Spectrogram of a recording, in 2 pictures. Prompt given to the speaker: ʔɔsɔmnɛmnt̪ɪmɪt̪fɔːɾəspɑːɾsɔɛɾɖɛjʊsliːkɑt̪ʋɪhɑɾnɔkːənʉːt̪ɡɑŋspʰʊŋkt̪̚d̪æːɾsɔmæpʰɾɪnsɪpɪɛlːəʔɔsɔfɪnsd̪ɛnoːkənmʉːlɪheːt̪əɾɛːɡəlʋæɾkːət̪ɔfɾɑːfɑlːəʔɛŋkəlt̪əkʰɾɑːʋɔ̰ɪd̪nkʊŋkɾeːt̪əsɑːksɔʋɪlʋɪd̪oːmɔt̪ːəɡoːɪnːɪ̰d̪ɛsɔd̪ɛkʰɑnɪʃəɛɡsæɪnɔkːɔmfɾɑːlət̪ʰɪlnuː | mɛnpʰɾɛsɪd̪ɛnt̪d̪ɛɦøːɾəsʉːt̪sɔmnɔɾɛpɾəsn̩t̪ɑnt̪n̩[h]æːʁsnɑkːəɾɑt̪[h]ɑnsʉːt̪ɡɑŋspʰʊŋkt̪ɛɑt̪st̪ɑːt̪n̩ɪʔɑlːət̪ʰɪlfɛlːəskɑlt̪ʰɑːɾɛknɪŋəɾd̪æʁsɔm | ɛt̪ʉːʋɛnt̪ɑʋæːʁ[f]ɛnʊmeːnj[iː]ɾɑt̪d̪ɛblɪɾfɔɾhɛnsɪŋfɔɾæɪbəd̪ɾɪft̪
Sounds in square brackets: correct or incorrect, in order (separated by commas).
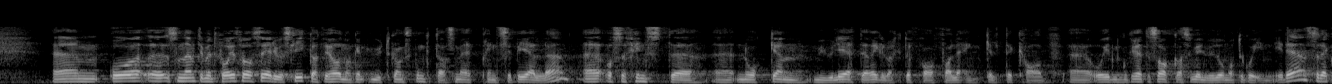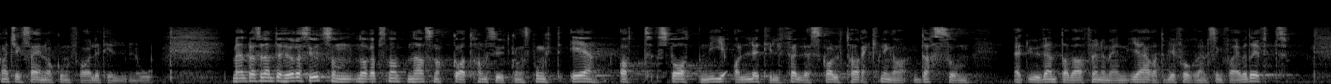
correct, correct, correct, incorrect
